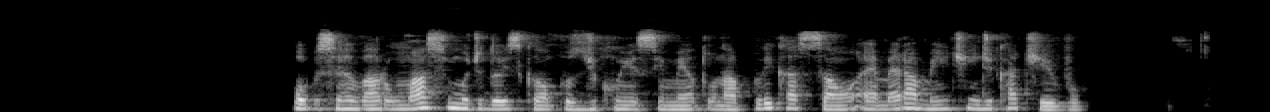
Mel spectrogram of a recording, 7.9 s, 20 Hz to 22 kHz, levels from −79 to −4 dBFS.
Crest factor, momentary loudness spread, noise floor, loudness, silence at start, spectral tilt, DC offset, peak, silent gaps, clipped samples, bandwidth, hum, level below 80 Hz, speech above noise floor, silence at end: 20 dB; 6 LU; under -90 dBFS; -23 LUFS; 1.85 s; -5 dB/octave; under 0.1%; -4 dBFS; none; under 0.1%; 7.6 kHz; none; -66 dBFS; over 68 dB; 1.15 s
